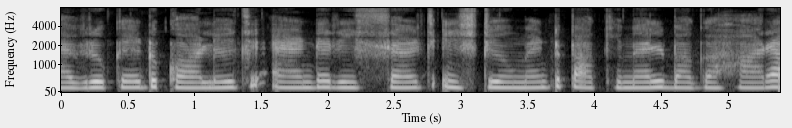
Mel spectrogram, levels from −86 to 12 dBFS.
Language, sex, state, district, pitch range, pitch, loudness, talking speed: Hindi, female, Odisha, Nuapada, 195-210 Hz, 200 Hz, -18 LUFS, 80 wpm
